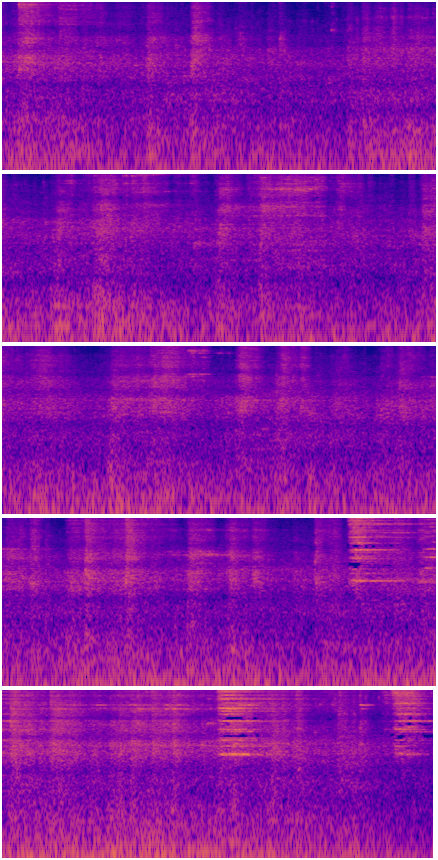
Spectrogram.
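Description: Freight train cars rolling past close by: a steady low rumble of wheels on rail with scattered clicks from the rail joints. A few brief high wheel squeals come near the end.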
